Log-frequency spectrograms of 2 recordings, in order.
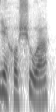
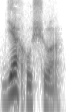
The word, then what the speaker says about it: Yahushua: como Josué sin embargo es probable que la pronunciación yehoshua no sea la original que mosé dio a este nombre porque los escribas para camuflar la correcta pronunciación del nombre sagrado cambiaron ciertas vocales en los nombres que contienen el nombre del eterno Por lo tanto es posible que mosé nunca le haya llamado yehoshua sino yahushua en tal caso la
